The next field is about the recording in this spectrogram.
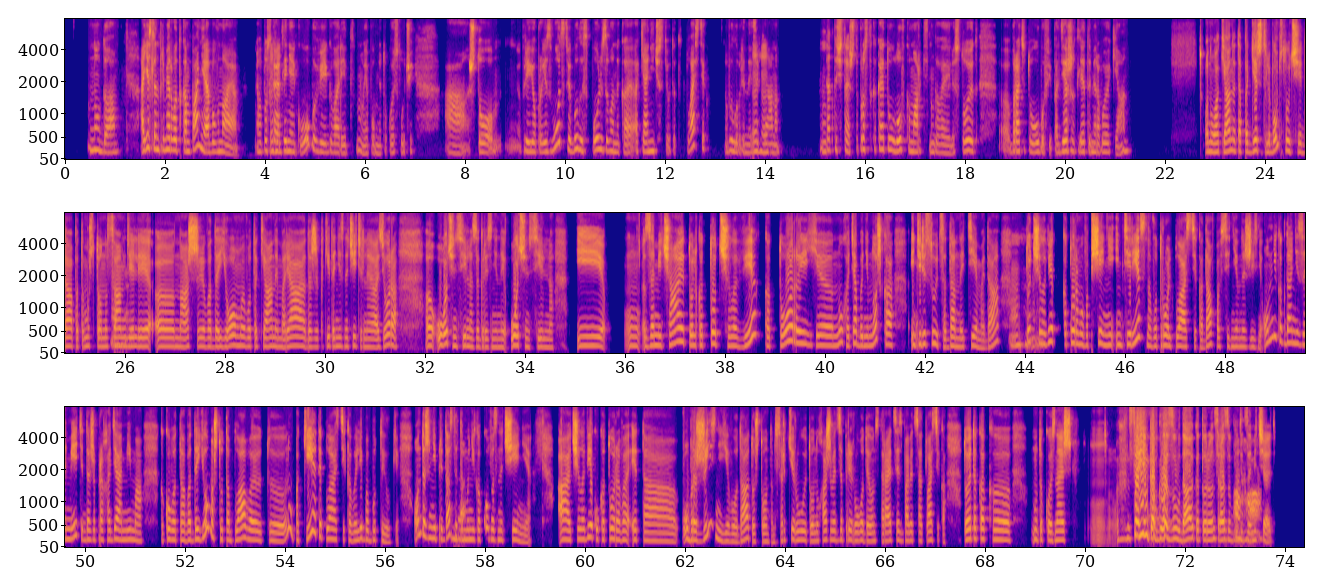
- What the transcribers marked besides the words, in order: tapping
- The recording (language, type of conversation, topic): Russian, podcast, Как сократить использование пластика в повседневной жизни?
